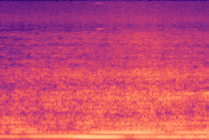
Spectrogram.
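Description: A heavy truck engine rumbles low and steady, swelling briefly louder midway as it passes by outside, then holding a droning hum; no one speaks.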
